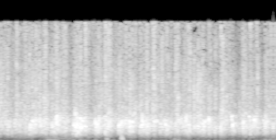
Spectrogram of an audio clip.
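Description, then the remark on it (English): An audience claps steadily in a round of applause for Joe Vitale for putting the event together, a dense, sustained wash of applause that stays fairly even in loudness throughout, with no one speaking over it. “And a great big round of applause for Joe Vitale for putting this together.”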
